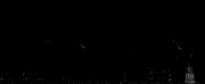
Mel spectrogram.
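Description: Near silence, with a few faint, short falling chirps of a small bird in the background.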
